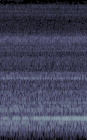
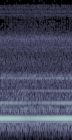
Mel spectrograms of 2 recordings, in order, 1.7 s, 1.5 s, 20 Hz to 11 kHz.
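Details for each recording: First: Philco 90 radio under restoration, volume at full, RF generator test signal during alignment; faint steady 400 Hz test tone low under hiss and hum; weak signal from badly misaligned IF stages. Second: Philco 90 radio during IF alignment with test equipment, after resistor and speaker work; pure steady tone around 400 Hz, getting louder as adjusted, faint hiss: IF stage now properly aligned.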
